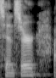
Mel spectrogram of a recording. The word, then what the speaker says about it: TNSR: I think they want to call it Tensor. I, I'm bad with pronouncing things. It's it's TNSR on their website.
